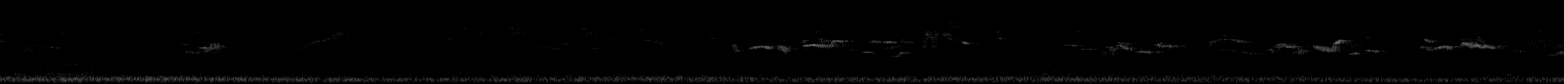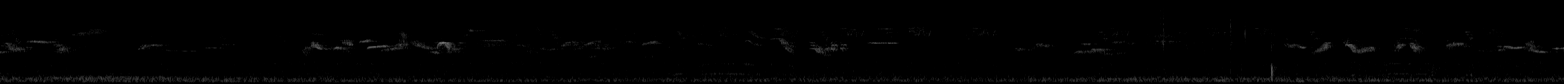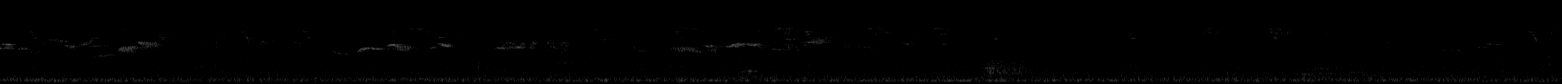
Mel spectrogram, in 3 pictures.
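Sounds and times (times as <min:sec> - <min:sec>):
small birds chirping: 0:00.0 - 0:46.9.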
